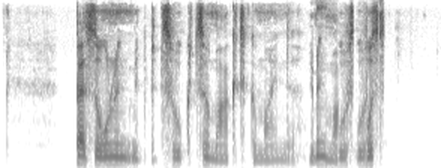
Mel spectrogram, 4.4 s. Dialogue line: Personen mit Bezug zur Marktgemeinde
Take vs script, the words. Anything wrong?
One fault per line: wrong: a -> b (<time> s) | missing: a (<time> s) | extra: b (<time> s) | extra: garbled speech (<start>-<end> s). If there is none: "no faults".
extra: garbled speech (3.1-3.8 s)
